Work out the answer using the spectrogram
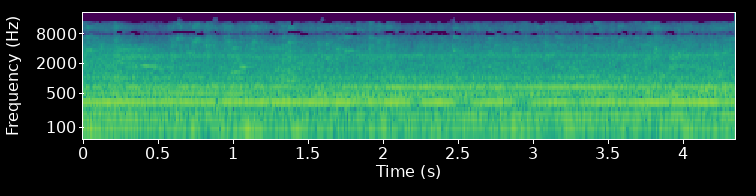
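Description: Automated airport people-mover train running at speed through a tunnel, heard from inside the car: a steady low rumble with an even, held motor hum.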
